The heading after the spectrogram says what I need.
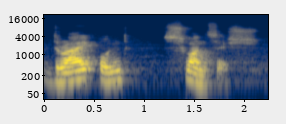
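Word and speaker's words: dreiundzwanzig: sis 20 when we combine this we get dry und swanseas then 24 again the same process the last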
